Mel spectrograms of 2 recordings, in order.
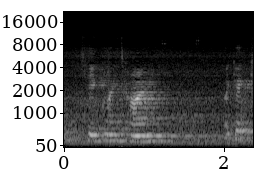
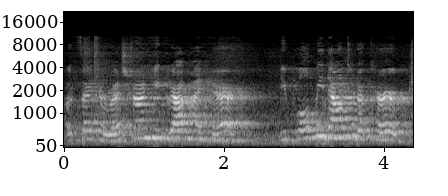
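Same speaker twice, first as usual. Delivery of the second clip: louder, forceful retelling of an attack; distressed outburst; 3 semitones higher, 7 dB louder than usual. Acted. Wife recalls being dragged outside the restaurant, forceful and loud. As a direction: let the account burst out louder, hitting hard.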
